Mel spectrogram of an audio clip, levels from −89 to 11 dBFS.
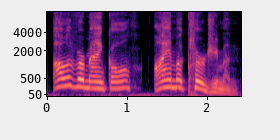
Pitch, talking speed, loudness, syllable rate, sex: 180 Hz, 150 wpm, -19 LUFS, 5.5 syllables/s, male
